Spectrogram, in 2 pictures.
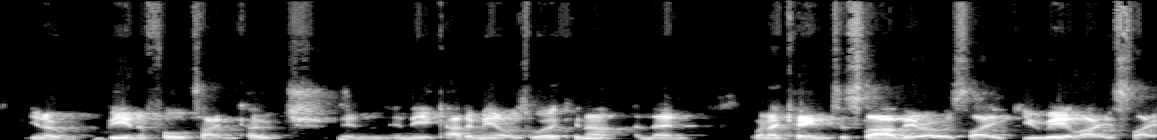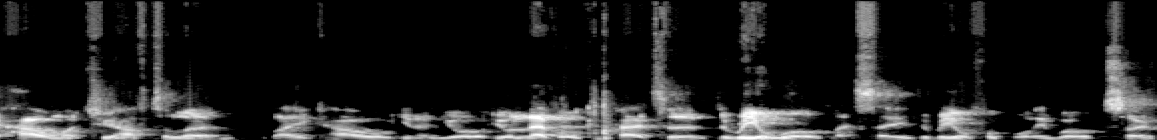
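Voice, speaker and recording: With a British accent, a man with a very deep, low pitch speaks at a moderate pace in monotone, flat intonation. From Stoke-on-Trent, England. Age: 30s. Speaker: football coach. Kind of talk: interview. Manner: hesitant, many fillers.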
